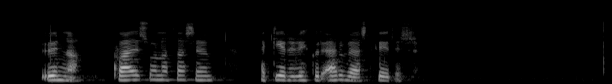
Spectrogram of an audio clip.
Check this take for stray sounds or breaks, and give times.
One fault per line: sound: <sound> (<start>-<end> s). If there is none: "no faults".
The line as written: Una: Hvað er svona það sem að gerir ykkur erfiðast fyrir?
no faults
